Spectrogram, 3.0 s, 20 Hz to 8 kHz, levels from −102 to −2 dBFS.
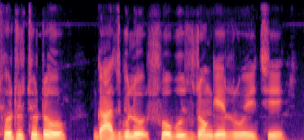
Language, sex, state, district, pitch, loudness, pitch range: Bengali, male, West Bengal, Alipurduar, 140 Hz, -14 LUFS, 120-155 Hz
